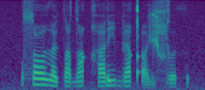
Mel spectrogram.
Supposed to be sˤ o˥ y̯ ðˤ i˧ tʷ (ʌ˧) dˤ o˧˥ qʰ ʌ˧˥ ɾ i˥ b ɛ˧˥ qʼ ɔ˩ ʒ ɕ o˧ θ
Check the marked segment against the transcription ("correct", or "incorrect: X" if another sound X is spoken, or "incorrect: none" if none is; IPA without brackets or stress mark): correct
